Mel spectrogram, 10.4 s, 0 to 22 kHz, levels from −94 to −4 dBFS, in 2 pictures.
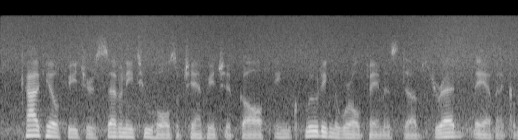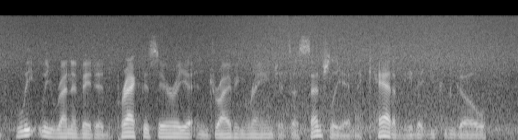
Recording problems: high frequencies cut off; noticeable; nothing above 8 kHz
hiss; loud; throughout; 8 dB below the speech

